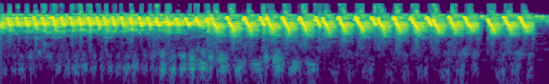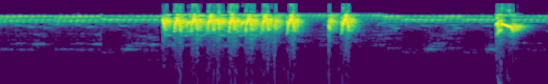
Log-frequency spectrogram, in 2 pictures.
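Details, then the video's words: Bird praised for ngekek song: a five-second burst of fast, harsh, high chatter, near silence with a faint thin tone, then short renewed trill bursts and a final sharp chirp. "INI DIA JAGONYA NGEKEK"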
